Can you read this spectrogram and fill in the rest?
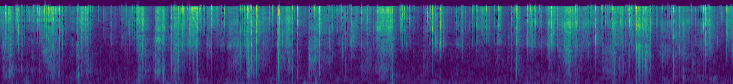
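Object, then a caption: Small foil sweet wrapper. A small gold foil sweet wrapper is crinkled between the fingertips, giving a dense run of sharp, bright crackles and snaps with almost no low end. The crinkling continues steadily throughout, each crackle dying away instantly.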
